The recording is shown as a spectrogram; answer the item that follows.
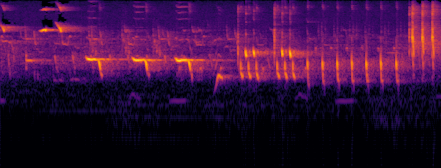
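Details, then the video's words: Thrush nightingale (Luscinia luscinia) singing in a spring forest at sunrise: a few sharp down-slurred whistles, then a rapid series of clicking, rattling notes ending in a high buzzy burst. "Nightingale chirping and singing"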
